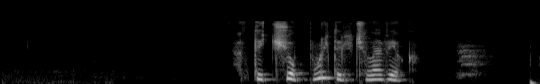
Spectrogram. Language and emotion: Russian, angry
